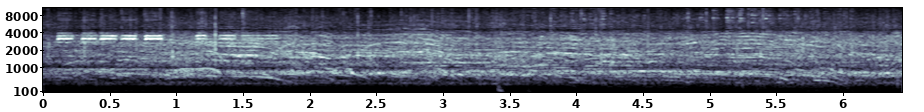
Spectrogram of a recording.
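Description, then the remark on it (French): A dense roadside crowd of supporters cheers and yells nonstop for Thibaut Pinot as he climbs in the Tour de France, a loud, steady wall of overlapping voices and shouts with no pause. “là, il arrive au, plus fort des troupes euh, qui l'encouragent.”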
